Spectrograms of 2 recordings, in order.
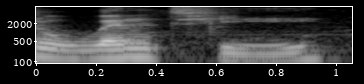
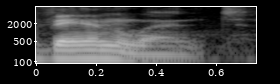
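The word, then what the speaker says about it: Van Lente: This is Fred Linty, Fred Van Lent. I said his name wrong.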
